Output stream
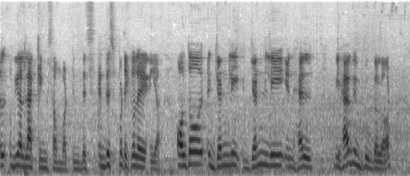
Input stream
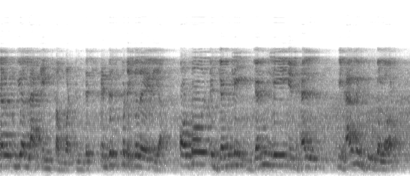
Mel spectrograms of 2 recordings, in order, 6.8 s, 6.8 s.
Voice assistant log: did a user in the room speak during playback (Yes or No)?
No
